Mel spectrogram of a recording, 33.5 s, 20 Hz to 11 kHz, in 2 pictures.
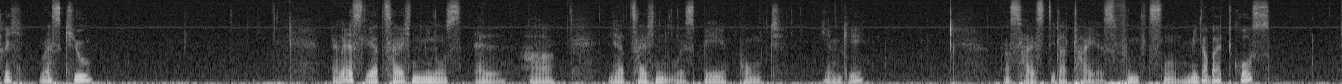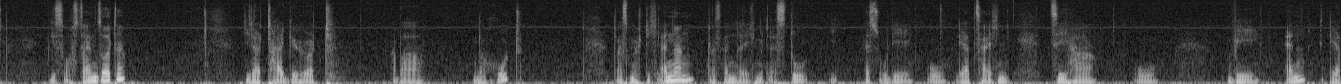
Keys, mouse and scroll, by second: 2.7-3.6 typing, 4.8-6.3 typing, 7.9-10.2 typing, 10.5 Return, 22.1-23.7 drag, 24.0 click, 25.6-26.7 typing, 27.8-30.0 typing, 31.5 n, 31.6 space.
